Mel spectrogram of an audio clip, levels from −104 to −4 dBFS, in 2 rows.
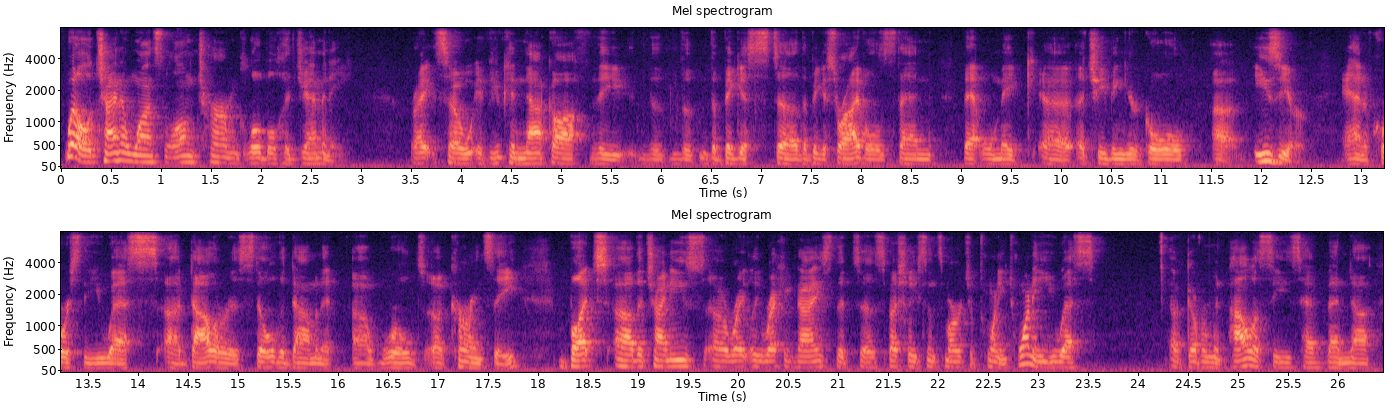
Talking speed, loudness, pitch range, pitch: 155 wpm, -29 LUFS, 100-125 Hz, 110 Hz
